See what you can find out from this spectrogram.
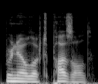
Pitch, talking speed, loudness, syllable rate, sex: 125 Hz, 180 wpm, -15 LUFS, 6.7 syllables/s, male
